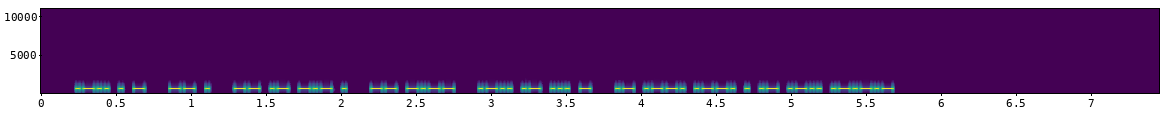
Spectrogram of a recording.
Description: Morse code, heard as a keyed tone, about 50 wpm, 700 Hz. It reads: LET ME MAKE MY LAST APPEAL.
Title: Sentences from Top 1300 Words 50wpm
